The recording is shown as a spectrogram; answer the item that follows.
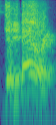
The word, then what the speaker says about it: Pat DaBiere: I've been pronouncing it I've also heard Pat De Beer you should think about that because that sounds cooler yeah people have been that up forever so but so it's it's DeBerry right DeBerry yeah y all right okay you got it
